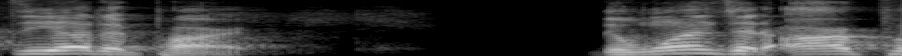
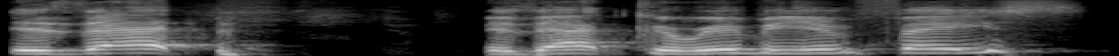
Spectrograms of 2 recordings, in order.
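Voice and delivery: mock question; 8 semitones higher, slower than usual. Mock asking about Caribbean face.

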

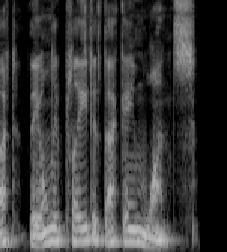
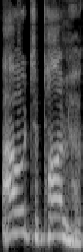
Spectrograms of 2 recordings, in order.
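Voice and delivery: mock outcry; 11 semitones higher than usual. A narrator's reading. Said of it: "cried the others".

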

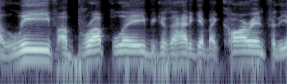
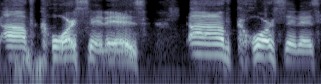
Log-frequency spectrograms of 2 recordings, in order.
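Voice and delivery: slow, higher-pitched mock agreement; sarcastic resignation; 6 semitones higher, slower than usual. Customer hearing the priciest part is broken, sarcastic. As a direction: stretch it out, utterly unsurprised. Sarcastic reply to costly repair estimate.

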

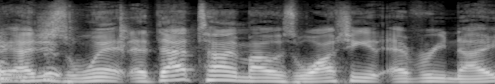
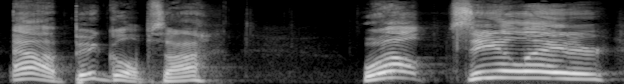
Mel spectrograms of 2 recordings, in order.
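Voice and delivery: high, drawn-out goofy farewell; goofy Jim Carrey movie voice; Lloyd impression; 9 semitones higher, slower than usual. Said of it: "I'd be Lloyd".

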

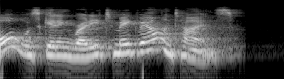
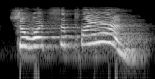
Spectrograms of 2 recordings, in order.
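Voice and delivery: very high, eager mouse voice; curious little mouse; 13 semitones higher than usual. Acted. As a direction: ask keenly as a little mouse. Mouse wonders about the plan.

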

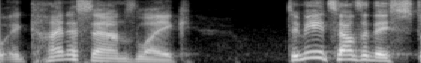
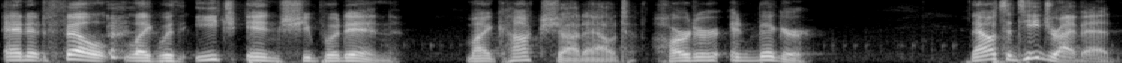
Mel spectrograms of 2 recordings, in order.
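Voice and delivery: dramatic reading; slower than usual. Acted. Dramatic reading with moaning finale.

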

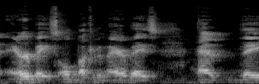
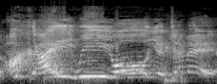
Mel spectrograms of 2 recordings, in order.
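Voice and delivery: very high, loud mock-Scottish shouting; over-the-top fake Scottish yelling; terrible Scottish accent; 14 semitones higher, 6 dB louder, slower than usual. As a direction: holler in an absurdly bad Scottish accent. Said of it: "doing the fucking worst Scottish impression".

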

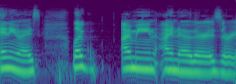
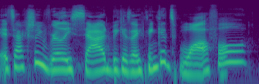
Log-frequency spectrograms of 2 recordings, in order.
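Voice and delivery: normal talking voice

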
